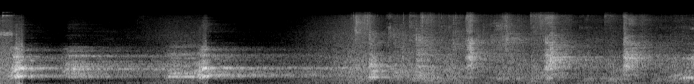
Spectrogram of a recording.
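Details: Playful fight among Shih Tzus at home as Heidi guards Frida, a newly arrived Yorkie, from the pack. Two clear yelping barks open, then a run of rougher, noisier barks and scuffling sounds roughly every second.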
